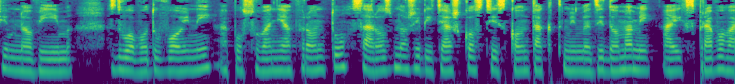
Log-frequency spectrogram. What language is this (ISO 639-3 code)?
slk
